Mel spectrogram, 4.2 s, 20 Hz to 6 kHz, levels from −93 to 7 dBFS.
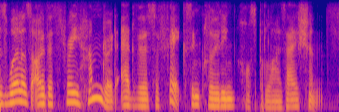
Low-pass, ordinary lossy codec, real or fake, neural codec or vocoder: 5.4 kHz; Opus, 16 kbps; real; none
